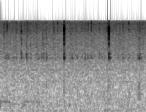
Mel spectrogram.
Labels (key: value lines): label: ambient
recorder: HydroMoth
